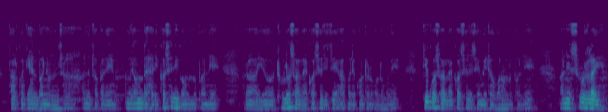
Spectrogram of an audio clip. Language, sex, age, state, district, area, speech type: Nepali, male, 60+, West Bengal, Kalimpong, rural, spontaneous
